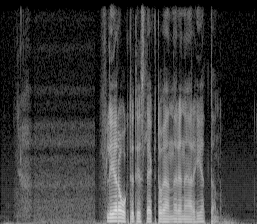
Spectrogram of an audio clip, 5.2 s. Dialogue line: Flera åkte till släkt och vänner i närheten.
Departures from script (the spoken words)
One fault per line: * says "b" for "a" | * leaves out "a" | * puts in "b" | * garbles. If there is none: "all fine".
all fine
